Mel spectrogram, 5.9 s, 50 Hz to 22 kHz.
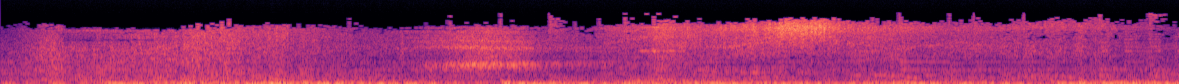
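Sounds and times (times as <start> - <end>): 
cinematic big bang explosion with deep roaring rumble: 0.1 - 5.8
hissing whooshing sweeps: 1.7 - 5.4.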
